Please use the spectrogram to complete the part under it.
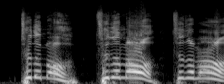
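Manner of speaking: shrill, high, insistent, repeated yelling. Retelling a security guard at the theater entrance: imitating a guard yelling. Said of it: "the security guard here yelling".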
